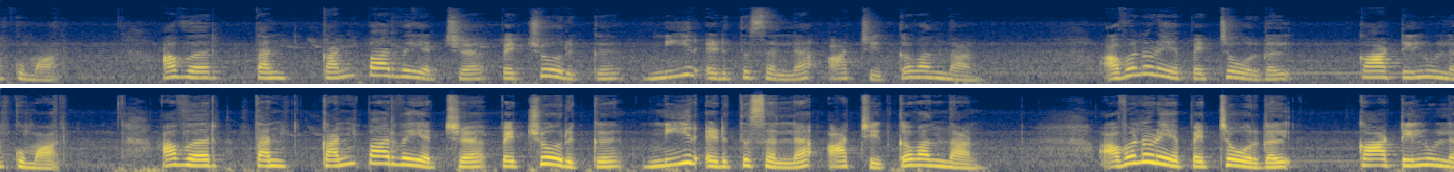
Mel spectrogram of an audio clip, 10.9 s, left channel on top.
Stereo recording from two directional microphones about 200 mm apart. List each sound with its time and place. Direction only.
0.1 s a woman's voice: 50° right (ahead or behind)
